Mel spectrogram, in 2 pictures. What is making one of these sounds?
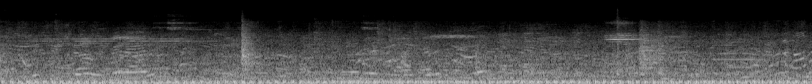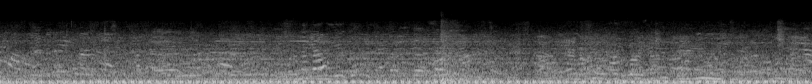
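A busy crowd chatters all around outdoors.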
